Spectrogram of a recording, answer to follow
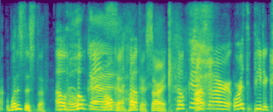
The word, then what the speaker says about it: Hoka: Haka supporter. What is Haka? Hoka? What is this stuff? Oh, Hoka.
